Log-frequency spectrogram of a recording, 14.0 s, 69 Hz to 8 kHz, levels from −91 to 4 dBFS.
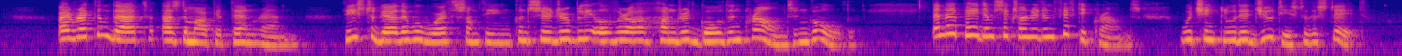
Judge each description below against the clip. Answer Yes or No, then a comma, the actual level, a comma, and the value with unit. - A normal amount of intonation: Yes, average, 3.8 semitones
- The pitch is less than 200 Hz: No, very high, 265 Hz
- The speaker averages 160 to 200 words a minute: No, average, 140 wpm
